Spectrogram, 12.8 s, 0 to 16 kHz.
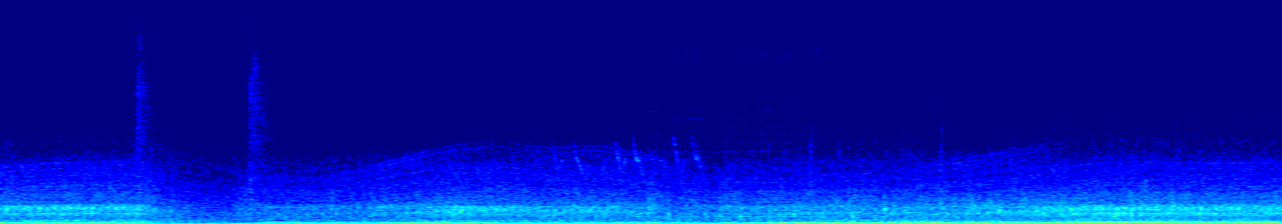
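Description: A tractor in the video game Farming Simulator 22 drones with a steady, loud low engine rumble throughout, with brief hissing bursts like air brakes early on and no talk.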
